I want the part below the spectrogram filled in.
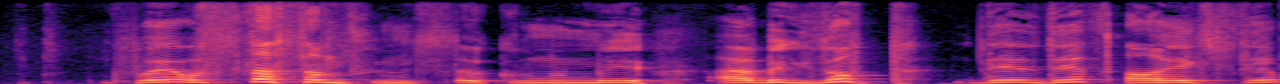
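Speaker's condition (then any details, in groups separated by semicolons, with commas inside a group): Cerebral palsy; speech difficulties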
